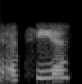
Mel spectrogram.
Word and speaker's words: Atia: Is soror Anita's baby name Atia? Is that how you spell her name or say her name? – Yes, it's Atia.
